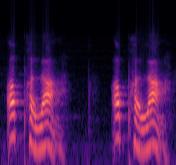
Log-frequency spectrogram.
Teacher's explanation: अफलामधला फ हा ओष्ठवर्ण आहे. जाणीवपूर्वक उच्चार करा.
